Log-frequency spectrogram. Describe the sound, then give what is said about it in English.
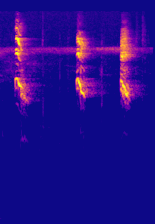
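A green heron, a bird that spends summer in Virginia, gives three harsh, loud squawks, evenly spaced about a second apart, each a short raspy burst heard alone against a quiet background. “Green heron.”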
